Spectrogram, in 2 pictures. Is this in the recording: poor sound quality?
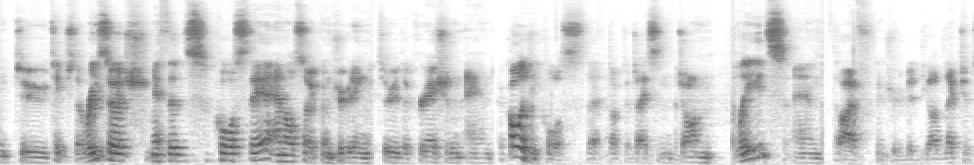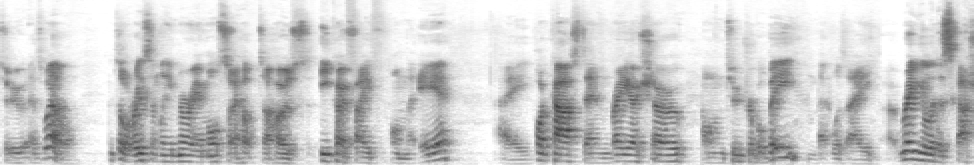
yes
